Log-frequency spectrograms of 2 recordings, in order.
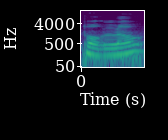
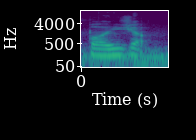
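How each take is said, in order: First: The middle consonant sounds like an L. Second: The middle consonant sounds like a Y. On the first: The speaker calls it wrong. "not polo" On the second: The speaker calls it right. "the double L in Spanish is pronounced as a Y"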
